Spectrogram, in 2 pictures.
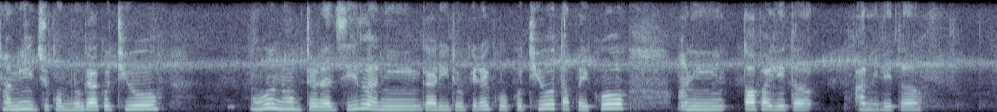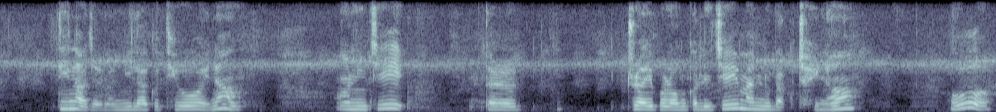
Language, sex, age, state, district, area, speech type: Nepali, female, 18-30, West Bengal, Kalimpong, rural, spontaneous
